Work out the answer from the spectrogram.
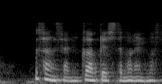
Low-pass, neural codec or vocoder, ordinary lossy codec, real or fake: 7.2 kHz; codec, 16 kHz, 1 kbps, FunCodec, trained on Chinese and English, 50 frames a second; AAC, 48 kbps; fake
